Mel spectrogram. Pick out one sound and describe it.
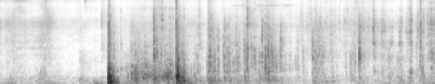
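Heavy stone footsteps thud and rumble.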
